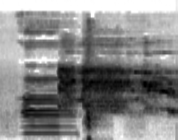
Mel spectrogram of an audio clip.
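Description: A gamecock crows once, close and loud, a harmonic call rising then holding, with a short thump partway through.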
